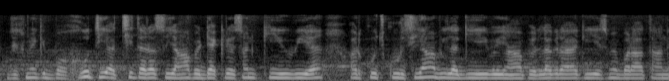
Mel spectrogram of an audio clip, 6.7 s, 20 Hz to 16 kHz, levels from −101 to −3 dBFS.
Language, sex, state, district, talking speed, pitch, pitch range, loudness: Hindi, male, Bihar, Saharsa, 260 wpm, 180 Hz, 175-190 Hz, -44 LUFS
